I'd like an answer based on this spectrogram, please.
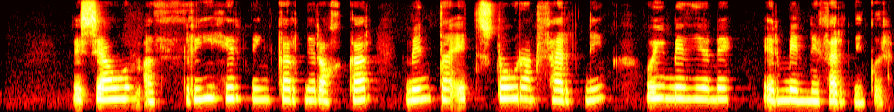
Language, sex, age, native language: Icelandic, female, 50-59, Icelandic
